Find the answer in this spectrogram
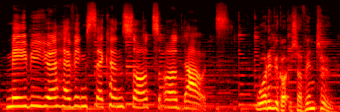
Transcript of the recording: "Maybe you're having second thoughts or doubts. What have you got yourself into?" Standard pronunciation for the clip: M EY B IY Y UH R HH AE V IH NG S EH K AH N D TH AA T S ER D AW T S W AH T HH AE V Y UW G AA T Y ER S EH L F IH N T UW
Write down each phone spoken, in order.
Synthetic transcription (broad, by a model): M EY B IY Y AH HH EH V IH NG S EH K AH N D S AA T S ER D AW T S W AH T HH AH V Y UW G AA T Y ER S EH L F IH N T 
